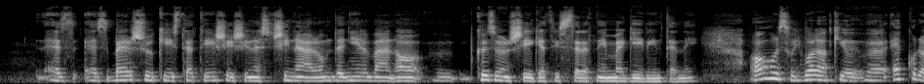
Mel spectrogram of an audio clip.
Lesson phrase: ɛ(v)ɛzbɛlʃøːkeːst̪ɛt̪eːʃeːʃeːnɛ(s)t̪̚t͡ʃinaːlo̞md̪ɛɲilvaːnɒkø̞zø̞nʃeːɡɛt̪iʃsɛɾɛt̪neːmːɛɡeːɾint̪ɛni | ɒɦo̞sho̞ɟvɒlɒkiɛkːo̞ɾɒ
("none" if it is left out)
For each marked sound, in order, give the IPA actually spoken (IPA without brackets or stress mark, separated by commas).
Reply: z, s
